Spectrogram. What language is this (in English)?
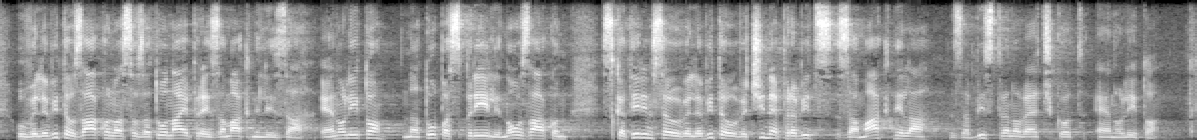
Slovenian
